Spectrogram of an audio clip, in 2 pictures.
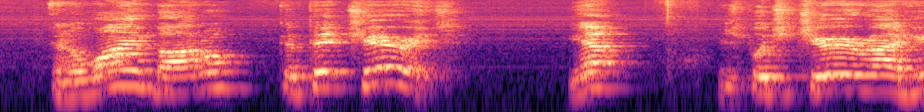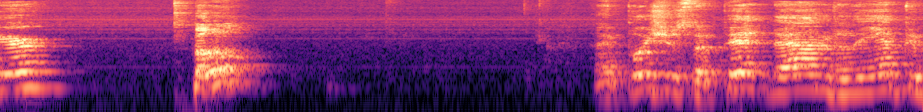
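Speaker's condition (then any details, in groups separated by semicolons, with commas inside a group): No condition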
